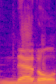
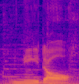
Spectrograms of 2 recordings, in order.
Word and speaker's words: nettle: it oh I guess I guess it's nettle not needle I I was saying it wrong so make check uh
